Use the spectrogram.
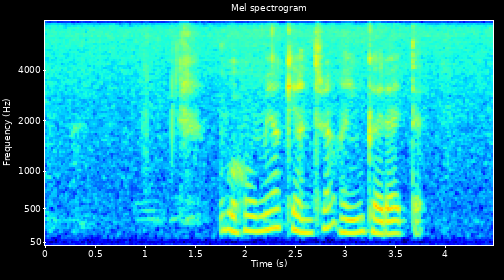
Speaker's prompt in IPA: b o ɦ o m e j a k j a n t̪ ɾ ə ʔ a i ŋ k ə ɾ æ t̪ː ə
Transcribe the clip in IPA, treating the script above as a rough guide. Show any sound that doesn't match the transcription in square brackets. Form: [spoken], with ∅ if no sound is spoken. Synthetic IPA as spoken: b o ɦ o m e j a k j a n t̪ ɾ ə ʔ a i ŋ k ə ɾ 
